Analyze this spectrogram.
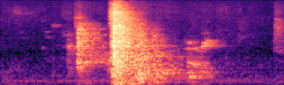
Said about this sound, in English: My cat is like going inside the bag. Hold on, can you come out? Sorry, this makes so much noise.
